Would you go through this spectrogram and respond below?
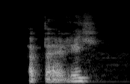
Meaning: third-person plural present indicative/subjunctive of apparier
- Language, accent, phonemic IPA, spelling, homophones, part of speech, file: French, Canada, /a.pa.ʁi/, apparient, apparie / apparies, verb, LL-Q150 (fra)-apparient.wav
